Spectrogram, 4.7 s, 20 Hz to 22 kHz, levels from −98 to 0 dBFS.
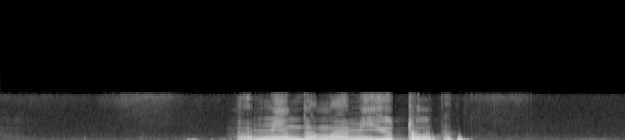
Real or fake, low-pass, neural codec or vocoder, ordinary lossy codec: real; 7.2 kHz; none; none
